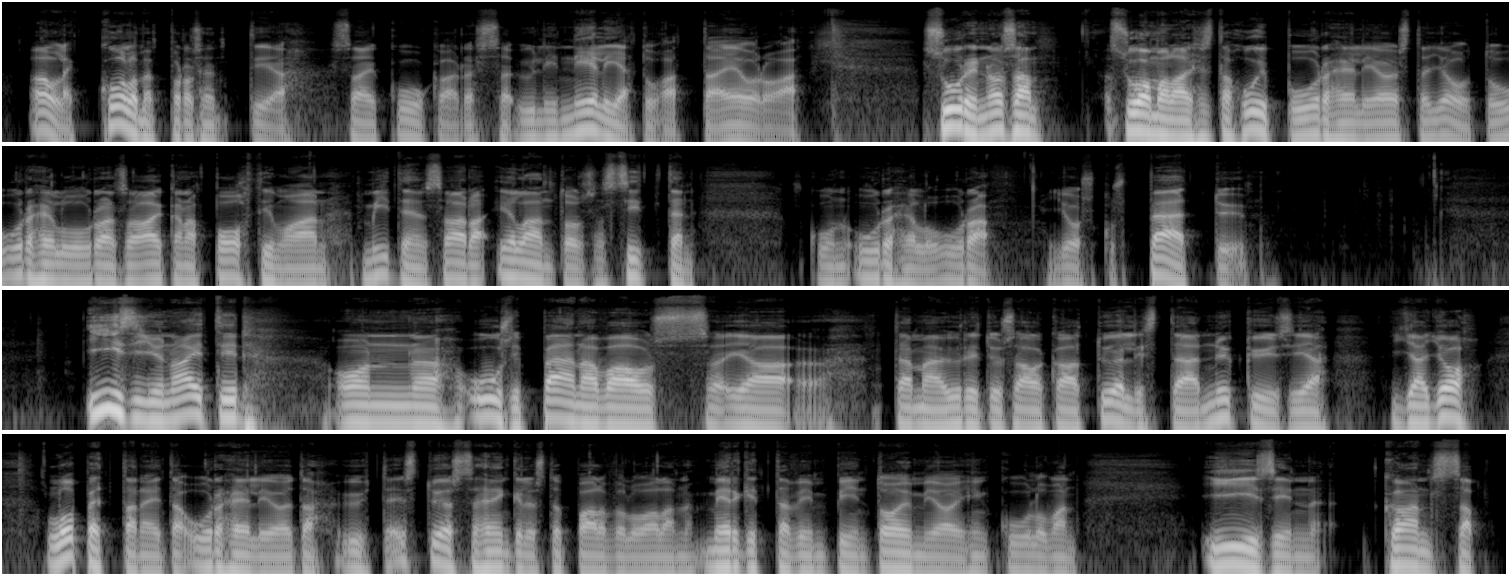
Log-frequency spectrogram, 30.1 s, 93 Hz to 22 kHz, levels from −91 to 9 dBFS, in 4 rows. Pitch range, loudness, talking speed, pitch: 100-125 Hz, -22 LUFS, 90 wpm, 110 Hz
